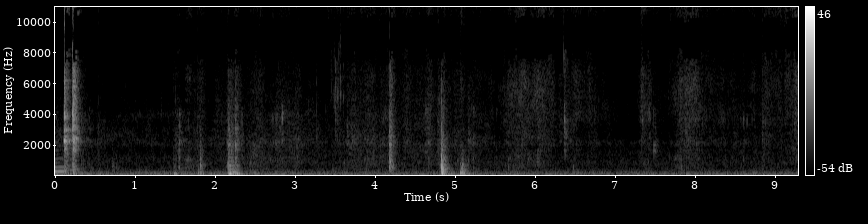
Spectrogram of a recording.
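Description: Close chewing of a mouthful of food, with a few separate sharp clicks and knocks of cutlery set down against a plate.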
